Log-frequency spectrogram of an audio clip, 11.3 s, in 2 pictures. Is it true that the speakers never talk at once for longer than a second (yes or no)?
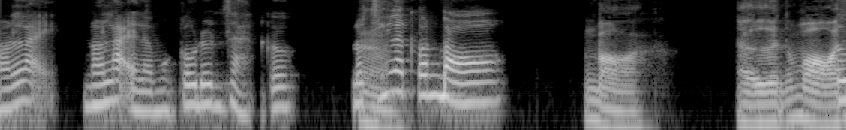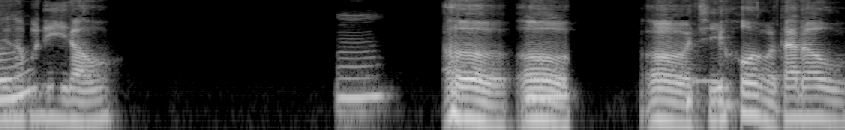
yes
